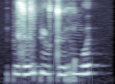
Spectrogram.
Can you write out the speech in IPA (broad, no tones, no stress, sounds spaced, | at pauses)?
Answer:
p i z ʏ z pʲ ɐ w t ʉ r ŋʷ e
